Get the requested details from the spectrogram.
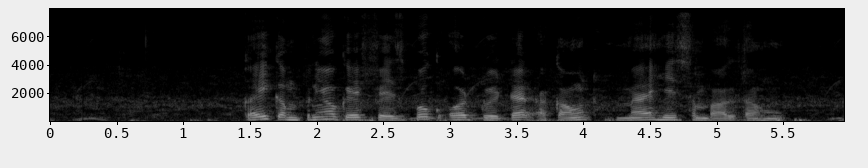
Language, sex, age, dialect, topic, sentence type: Hindi, male, 25-30, Hindustani Malvi Khadi Boli, banking, statement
